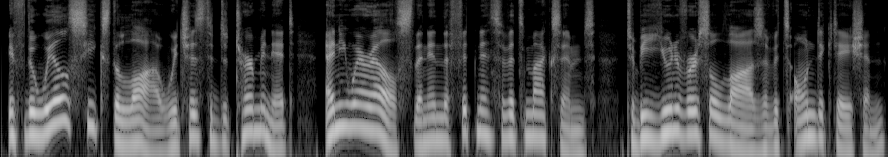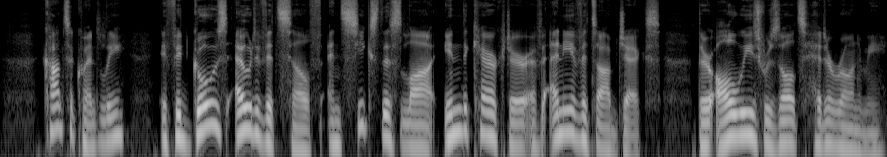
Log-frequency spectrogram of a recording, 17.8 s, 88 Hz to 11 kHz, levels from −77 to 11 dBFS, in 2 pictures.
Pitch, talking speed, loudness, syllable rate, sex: 145 Hz, 170 wpm, -19 LUFS, 5.1 syllables/s, male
